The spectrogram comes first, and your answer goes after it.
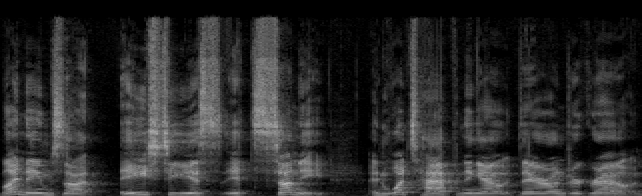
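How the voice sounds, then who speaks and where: A man speaks at a moderate pace in a put-on character voice pitched high for a man. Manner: accusing.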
